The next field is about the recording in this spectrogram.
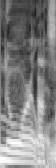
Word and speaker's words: New Orleans: New Orleans. – That's like pronouncing it Oregon. – I think it's Nolens. – Nolens. – Please don't ever say that again.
